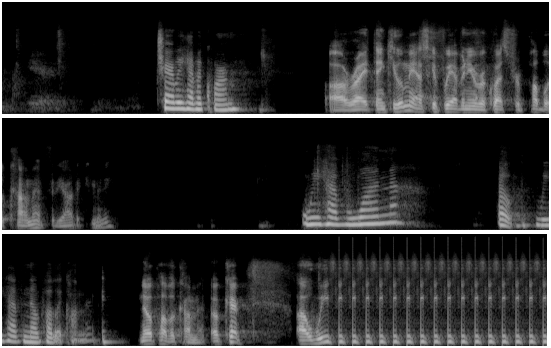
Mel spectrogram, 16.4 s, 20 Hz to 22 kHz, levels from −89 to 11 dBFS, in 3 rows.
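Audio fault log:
14.31–16.39 s, broken-record loop: a fragment of about 136 ms repeats exactly, back to back, roughly 15 times, and the stutter runs to the end of the clip. The player, encoder or stream likely stalled and kept re-sending the last short chunk it held. Each pass is identical, which gives the mechanical, stuck rhythm, and the audio that should have played during those final two seconds is lost.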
